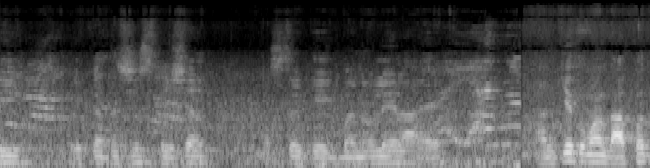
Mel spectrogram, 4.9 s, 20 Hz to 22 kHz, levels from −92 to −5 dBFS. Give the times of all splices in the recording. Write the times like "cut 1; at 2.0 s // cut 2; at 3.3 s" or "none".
cut 1; at 4.0 s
